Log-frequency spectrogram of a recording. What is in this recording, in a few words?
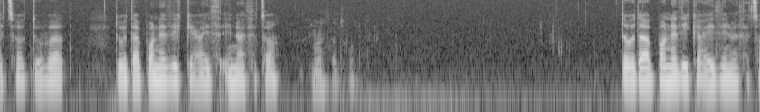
"boneddigaidd", Welsh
